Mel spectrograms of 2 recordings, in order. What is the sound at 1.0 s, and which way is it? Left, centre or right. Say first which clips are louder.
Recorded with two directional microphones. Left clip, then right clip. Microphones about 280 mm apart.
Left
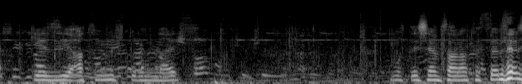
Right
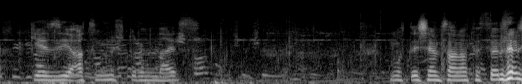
Speech: even; left.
